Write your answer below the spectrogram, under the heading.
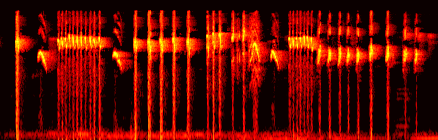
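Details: Caged black-naped oriole (konin) performing in an online singing competition, from Serang, Banten, Indonesia; rapid high chirps and buzzy trills, sharp repeated notes and several down-slurred whistles in quick succession.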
